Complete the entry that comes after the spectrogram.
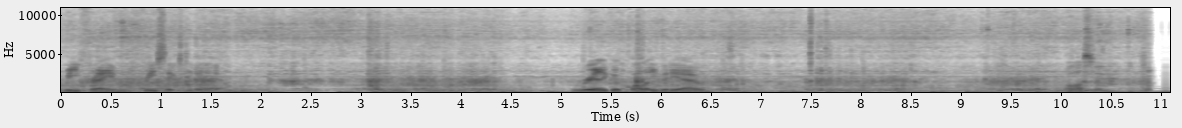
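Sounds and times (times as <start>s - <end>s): tyres on a dirt trail: 0.0s - 11.0s.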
